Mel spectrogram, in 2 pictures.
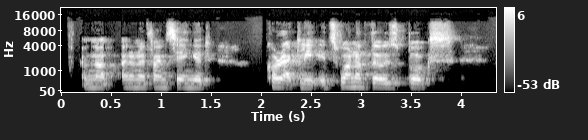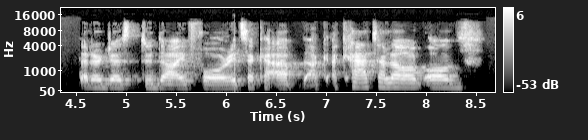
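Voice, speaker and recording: In a non-native accent, a woman speaks at a moderate pace with a fairly low pitch and monotone, flat intonation. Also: very clean recording, silent background. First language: not English. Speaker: graphic designer, awards jury president. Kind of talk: interview. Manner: halting, many false starts.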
